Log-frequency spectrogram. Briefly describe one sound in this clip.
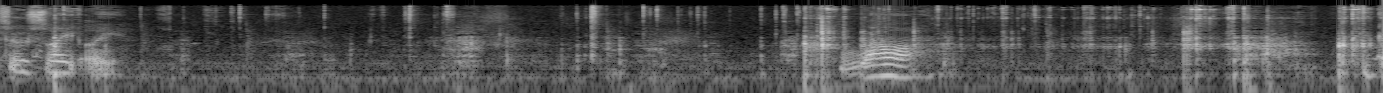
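Small clicks and taps come from a ring being handled.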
